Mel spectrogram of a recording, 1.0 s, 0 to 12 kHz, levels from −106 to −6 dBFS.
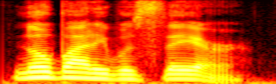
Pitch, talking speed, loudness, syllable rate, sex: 155 Hz, 175 wpm, -17 LUFS, 6.7 syllables/s, female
